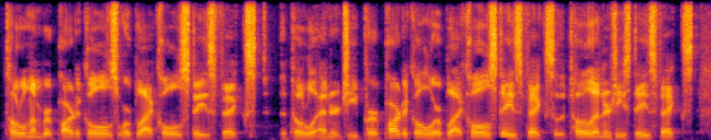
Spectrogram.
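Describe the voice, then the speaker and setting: Answering listener questions, this podcast host delivers a loose explanatory monologue, often correcting himself, from a makeshift setup away from his home studio. He speaks fairly quickly in a low-pitched, darkish voice, and the recording is dry and studio quality.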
